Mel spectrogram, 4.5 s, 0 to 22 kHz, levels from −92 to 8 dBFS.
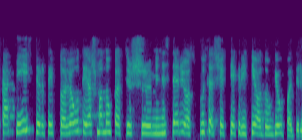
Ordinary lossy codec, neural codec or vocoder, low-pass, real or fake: MP3, 48 kbps; none; 7.2 kHz; real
